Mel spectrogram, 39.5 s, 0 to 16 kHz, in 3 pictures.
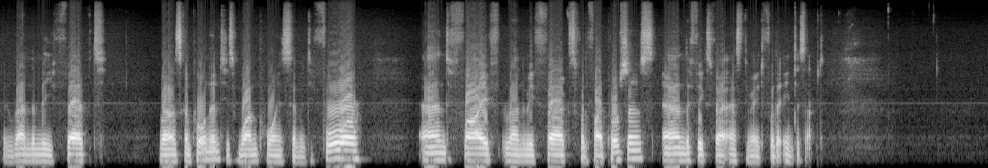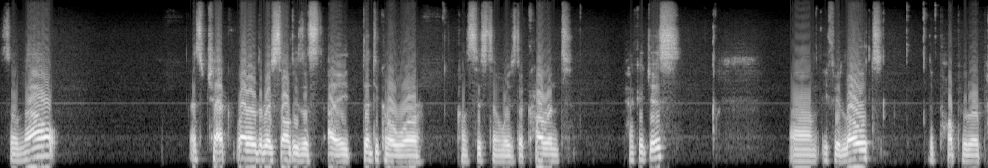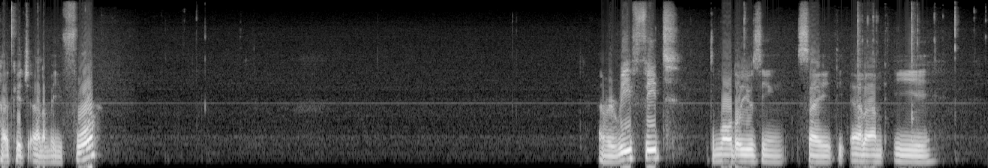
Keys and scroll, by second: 23.6-25.0 typing, 25.4 Left, 26.0-27.4 typing, 30.6-31.3 typing, 35.5-37.7 typing, 39.1-39.5 typing.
